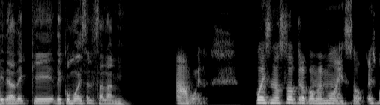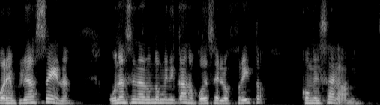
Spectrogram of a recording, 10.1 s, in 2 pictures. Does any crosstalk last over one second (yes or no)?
no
